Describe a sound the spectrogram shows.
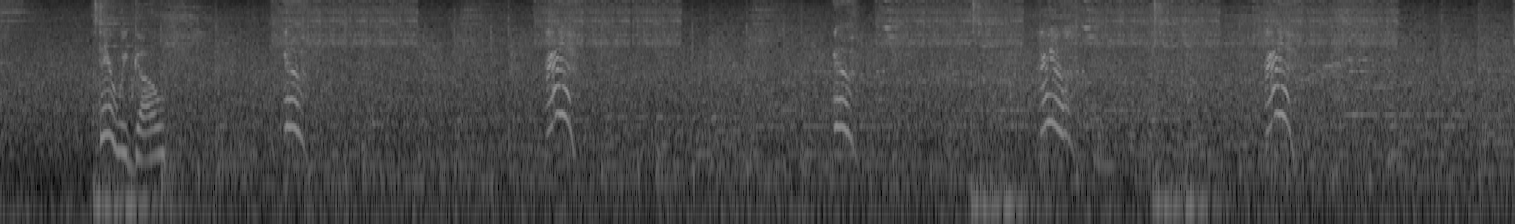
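A fishing reel whirs as a line is reeled in.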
